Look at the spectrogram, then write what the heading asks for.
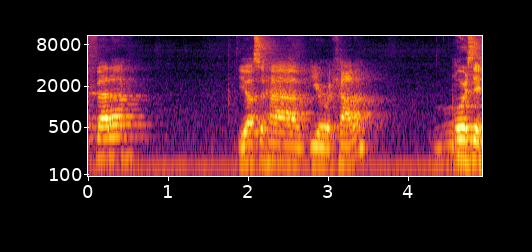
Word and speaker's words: ricotta: Hey, while we're on that, I want to say that mozzarella is pronounced mozzarella, ricotta is pronounced ricotta, prosciutto is pronounced prosciutto. It's not rigot, mozzarella, or prosciutto. Those are East Coast American.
